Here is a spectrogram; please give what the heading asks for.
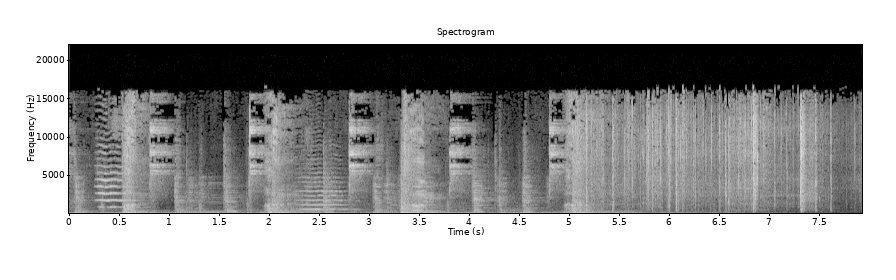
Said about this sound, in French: Mais aujourd'hui, il est très fâché. Il a pris un marteau pour taper, un marteau énorme et lourd, lourd. Et dans le mur, ça fait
